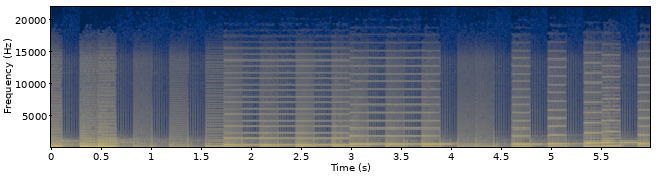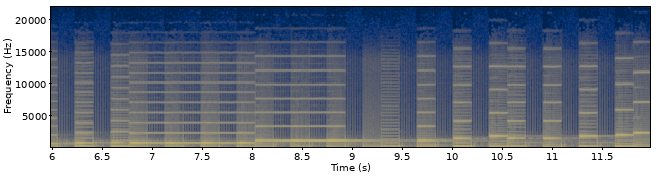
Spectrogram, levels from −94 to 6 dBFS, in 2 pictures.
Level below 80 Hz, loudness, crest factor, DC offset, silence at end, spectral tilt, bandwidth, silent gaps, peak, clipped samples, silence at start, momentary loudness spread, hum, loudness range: -36 dBFS; -22 LUFS; 18 dB; under 0.1%; 0 s; -4.5 dB/octave; 19 kHz; none; -4 dBFS; under 0.1%; 0 s; 6 LU; none; 2 LU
